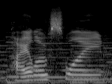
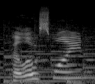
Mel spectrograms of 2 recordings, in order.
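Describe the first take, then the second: First: The first part does not sound like pillow. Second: The first part sounds like the word pillow. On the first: This comes from a word meaning hairy. The speaker calls it right. "it was actually Piloswine" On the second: This is how it was heard in childhood. The speaker calls it wrong. "I used to think it was Pillow Swine"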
